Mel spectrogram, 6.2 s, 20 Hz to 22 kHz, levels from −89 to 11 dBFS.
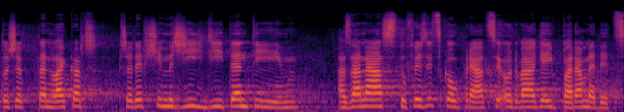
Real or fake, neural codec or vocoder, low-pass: fake; codec, 44.1 kHz, 7.8 kbps, Pupu-Codec; 14.4 kHz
